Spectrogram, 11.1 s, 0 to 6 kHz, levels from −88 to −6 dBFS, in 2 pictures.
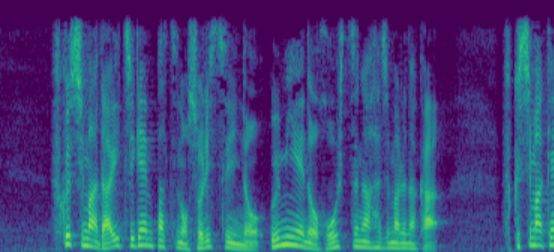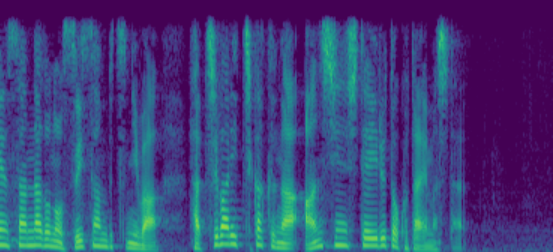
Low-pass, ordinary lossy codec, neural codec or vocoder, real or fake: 5.4 kHz; none; none; real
